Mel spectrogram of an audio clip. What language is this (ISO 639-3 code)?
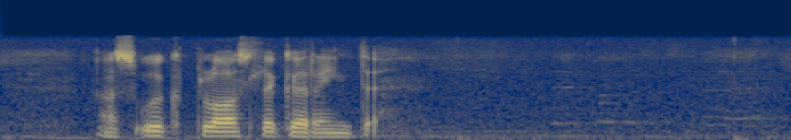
afr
